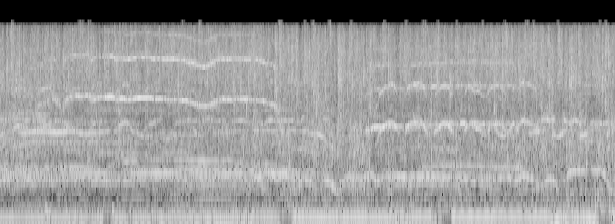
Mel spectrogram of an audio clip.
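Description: A large audience applauds and cheers loudly and continuously, with dense clapping under shrill whistles and high-pitched whoops rising above the crowd noise throughout.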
